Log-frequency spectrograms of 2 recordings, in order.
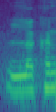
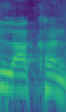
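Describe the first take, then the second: First: The first vowel is short. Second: The first vowel is long. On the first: The speaker calls it wrong. "लखन नहीं" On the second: The speaker calls it right.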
